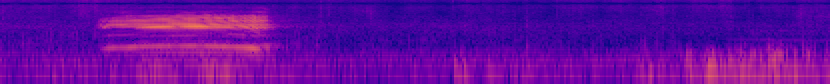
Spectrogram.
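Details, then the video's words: Cow mooing while eating grass: one short, loud moo under a second long, rich in harmonics, swelling then dropping off, followed by quiet low rustling and scattered soft thumps. "Cow mooing, sound of Cows eating grass"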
